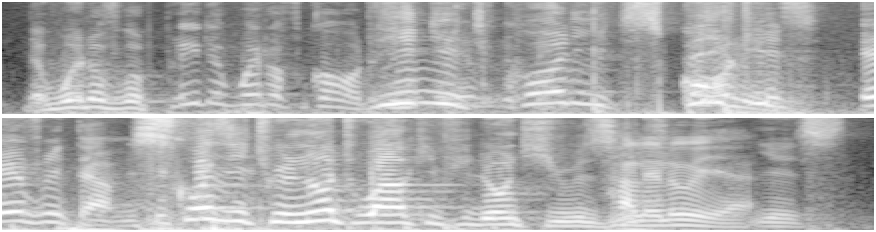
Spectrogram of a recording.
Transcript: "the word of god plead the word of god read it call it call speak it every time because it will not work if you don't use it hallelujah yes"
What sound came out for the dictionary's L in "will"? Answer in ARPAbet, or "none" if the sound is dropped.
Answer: L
